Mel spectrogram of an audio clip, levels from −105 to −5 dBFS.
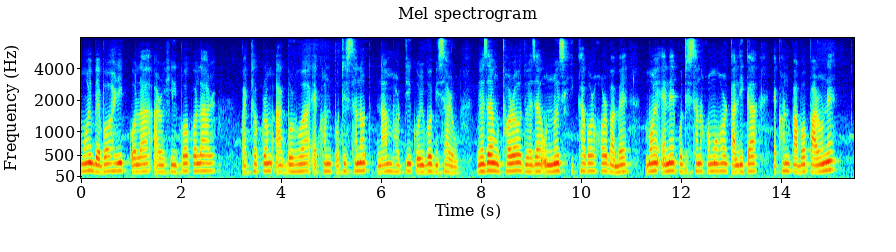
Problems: background sounds at intervals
